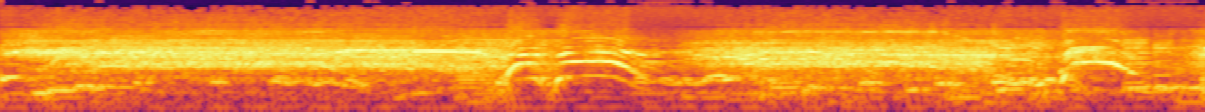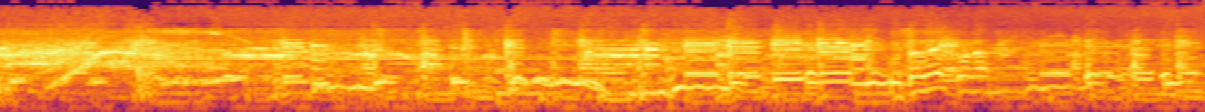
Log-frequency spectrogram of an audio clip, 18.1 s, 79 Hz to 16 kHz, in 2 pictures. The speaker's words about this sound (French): pour qu'on entende qu'il y a 40 000 personnes, j'aimerais tous en même temps vous entendre crier.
